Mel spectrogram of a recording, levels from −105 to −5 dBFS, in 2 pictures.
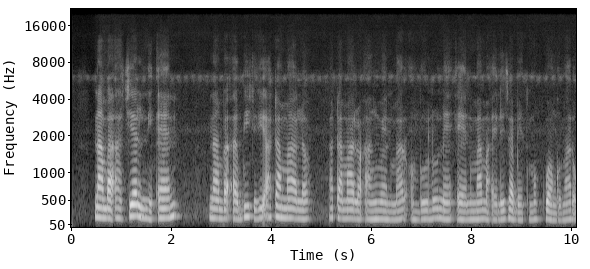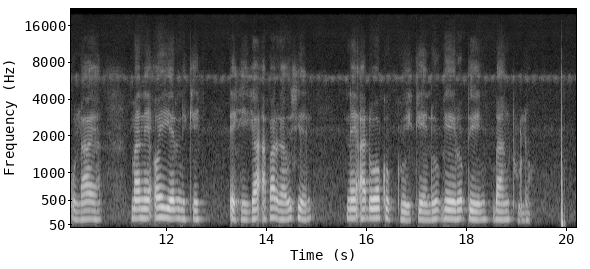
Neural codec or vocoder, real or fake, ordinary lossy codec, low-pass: codec, 44.1 kHz, 7.8 kbps, DAC; fake; none; 19.8 kHz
